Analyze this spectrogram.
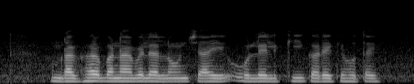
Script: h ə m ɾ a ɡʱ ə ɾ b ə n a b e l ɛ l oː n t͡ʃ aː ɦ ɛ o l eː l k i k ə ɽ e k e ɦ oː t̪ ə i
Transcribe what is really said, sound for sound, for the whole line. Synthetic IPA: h ə m ɾ a ɡʱ ə ɾ b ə n a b e l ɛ l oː n t͡ʃ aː ɦ i o l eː l k i k ə ɾ e k e ɦ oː t̪ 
